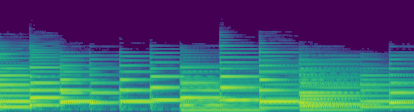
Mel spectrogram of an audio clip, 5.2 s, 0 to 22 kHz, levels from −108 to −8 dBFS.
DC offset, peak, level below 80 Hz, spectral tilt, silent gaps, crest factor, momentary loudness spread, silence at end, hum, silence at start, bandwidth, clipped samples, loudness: under 0.1%; -10 dBFS; -48 dBFS; -6 dB/octave; none; 12 dB; 6 LU; 0 s; none; 0 s; 5 kHz; under 0.1%; -23 LUFS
